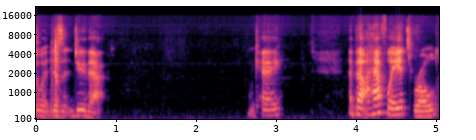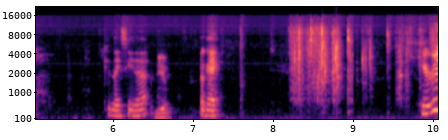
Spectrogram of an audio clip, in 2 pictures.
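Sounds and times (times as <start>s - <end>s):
cardboard rustling: 8.2s - 10.0s.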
